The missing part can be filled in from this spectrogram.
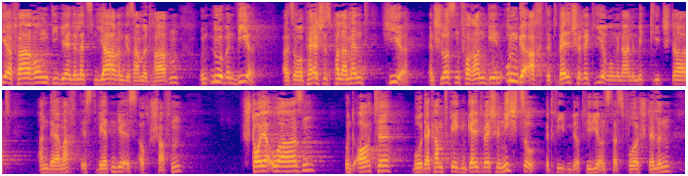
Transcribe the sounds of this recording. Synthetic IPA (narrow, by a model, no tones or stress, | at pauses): diːɛɐfaːʁ̞ʊŋd̥iːviːɐɪndeːnlɛt͡stn̩jaːʁənɡəzaml̩thaːbm̩ | ʔʊntnuːɐvɛnviːɐ | ʔalsʔɔʏʁopʰɛːɪʃəspʰaɐlamɛnt | hiːɐ | ʔɛntʃlɔsn̩foːʁanɡeːənʔʊnɡəʔaχtətv̥ɛlçəʁeɡiːʁ̞ʊŋɪnʔaɪnəmːɪt̚ɡ̥liːtʃtaːt | ʔandeːɐmaχtɪstv̥eːɐdn̩viːɐɛsa̰ʊxʃa̰fn̩ | ʃtɔʏɐʔoaːzn̩ | ʔʊntʔɔʁtʰə | voːdeːɐkʰamfɡ̥eːɡŋ̩ɡɛltv̥ɛçənɪçtz̥oːb̥ətʁ̥iːbm̩vɪɐtv̥iːviːɐʊ̰nsd̥asfoːɐʃtɛlən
